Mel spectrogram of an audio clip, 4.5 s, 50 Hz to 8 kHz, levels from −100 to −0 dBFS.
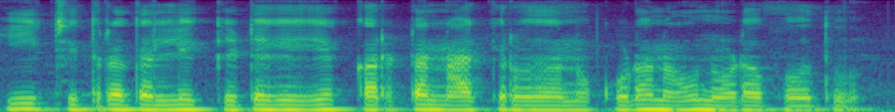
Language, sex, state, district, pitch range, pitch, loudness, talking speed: Kannada, male, Karnataka, Bangalore, 115-130 Hz, 120 Hz, -15 LUFS, 105 wpm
